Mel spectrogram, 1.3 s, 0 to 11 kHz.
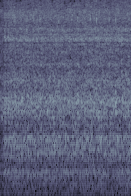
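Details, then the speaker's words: Flood-damaged 2007 Cadillac CTS, about 50,000 miles: smooth even idle and revs, no groan or whine from the previously submerged alternator, exhaust flowing well; normal idle. "It revs up smooth. I mean, this thing is running smooth as silk."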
